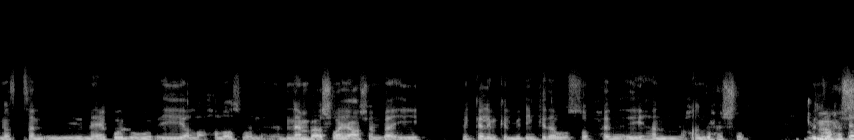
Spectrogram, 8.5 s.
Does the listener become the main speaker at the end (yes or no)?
no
